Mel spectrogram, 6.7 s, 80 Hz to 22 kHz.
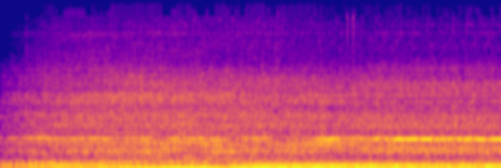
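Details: Mercedes CLK55 AMG with swapped M113K V8 after Hellcat fuel pump install, reading about 61–62, not yet warm: smooth, even idle with steady low rumble and faint pump whine, no misses or knocks; healthy.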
